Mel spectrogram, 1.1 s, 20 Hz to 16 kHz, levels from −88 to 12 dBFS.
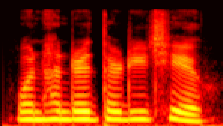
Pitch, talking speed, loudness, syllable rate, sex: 220 Hz, 215 wpm, -14 LUFS, 7.2 syllables/s, female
